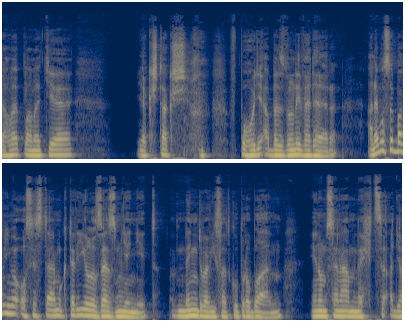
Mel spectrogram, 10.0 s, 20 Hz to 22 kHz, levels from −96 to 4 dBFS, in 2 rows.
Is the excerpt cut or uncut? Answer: uncut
